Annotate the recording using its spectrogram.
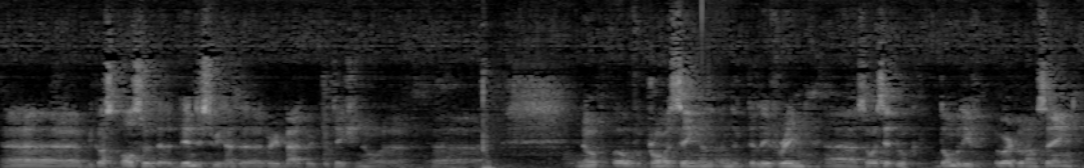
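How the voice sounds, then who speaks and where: A man with a Flemish accent, fairly low pitch and fairly even intonation at a fairly quick pace, audible room echo and light background noise. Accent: Belgian (Flemish) English. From Belgium. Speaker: fintech entrepreneur; guest. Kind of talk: interview. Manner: halting, many fillers. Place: office. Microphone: video call.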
